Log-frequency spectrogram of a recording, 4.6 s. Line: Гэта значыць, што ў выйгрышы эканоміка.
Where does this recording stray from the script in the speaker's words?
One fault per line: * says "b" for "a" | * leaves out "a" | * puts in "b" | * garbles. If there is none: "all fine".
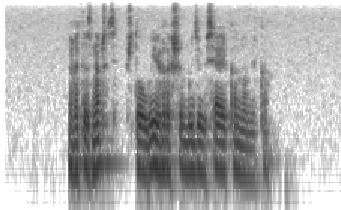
* puts in "будзе ўся"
